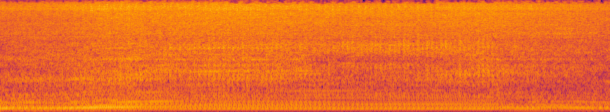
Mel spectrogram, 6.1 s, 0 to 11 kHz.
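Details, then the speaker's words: Terminator Cobra V8 idles loud and lumpy with an uneven, loping beat and a shaky low thump. It is misfiring on the passenger-side bank, where a plug check found a whole chunk missing from the top of a piston. "oh Smokey you can hear it it sounds hurt"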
